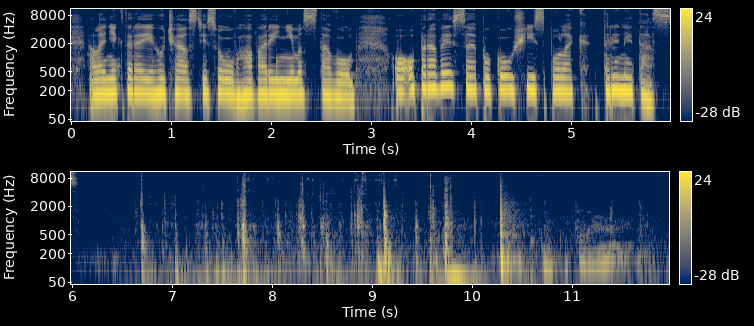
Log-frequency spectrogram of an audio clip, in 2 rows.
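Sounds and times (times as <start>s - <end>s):
speech: 0.2s - 6.1s
door lock and security grille clicks and clanks: 6.6s - 9.9s
keys jangling and scraping: 6.7s - 9.9s.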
